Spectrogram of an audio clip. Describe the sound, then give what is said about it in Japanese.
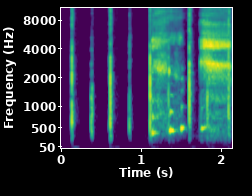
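Four soft, evenly spaced taps of light tapping on shoulders as the finishing step of a massage, followed by a longer stretch of rustling, brushing sound with no talk. “あとは仕上げに肩を軽く叩いていきますね。”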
